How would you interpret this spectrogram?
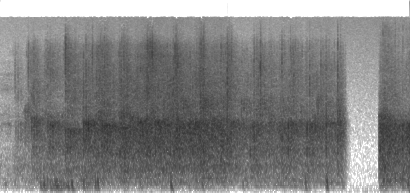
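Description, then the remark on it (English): Sustained audience applause for a speaker as he comes forward, with dense, steady clapping from many hands, loud throughout, cutting off abruptly near the end for a brief silence before the clapping resumes. “So if you would please give him a round of applause, because this is a hard job, as he comes forward.”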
